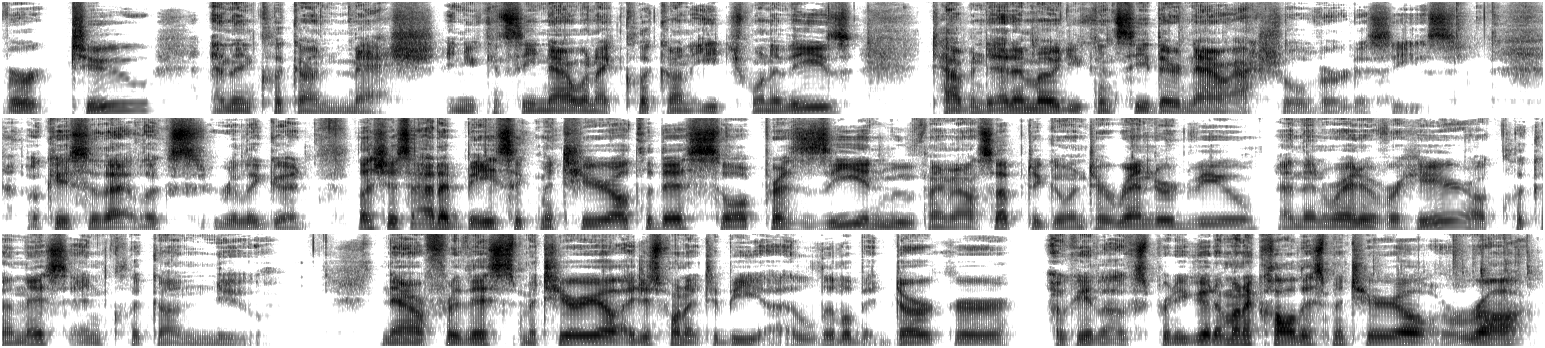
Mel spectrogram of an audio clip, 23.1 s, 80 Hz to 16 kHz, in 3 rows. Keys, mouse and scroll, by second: 2.4-4.2 right drag, 4.2 Tab, 4.6 Tab, 4.8 right click, 5.0 Tab, 5.1-5.4 scroll up 4, 5.4 a, 5.5 a, 5.7 scroll down 1, 5.8-6.2 shift+middle drag, 6.2 Tab, 6.4 right click, 6.6 Tab, 6.8 Tab, 6.9-7.2 scroll down 3, 7.2-12.0 shift+middle drag, 12.0 z, 12.5 z, 12.9 right click, 13.7 middle click, 14.4-19.4 drag, 20.5-21.5 middle drag, 21.5-23.1 drag.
